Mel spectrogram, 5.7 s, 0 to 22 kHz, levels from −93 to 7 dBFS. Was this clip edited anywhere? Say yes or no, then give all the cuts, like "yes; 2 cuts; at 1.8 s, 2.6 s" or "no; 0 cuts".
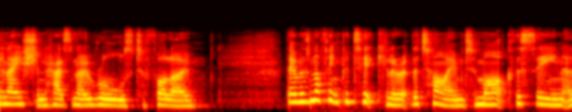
no; 0 cuts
